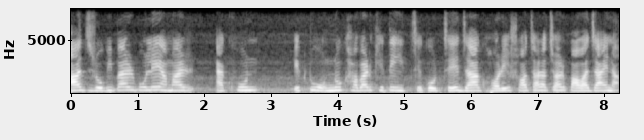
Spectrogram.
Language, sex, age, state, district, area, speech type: Bengali, female, 45-60, West Bengal, Purulia, urban, spontaneous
